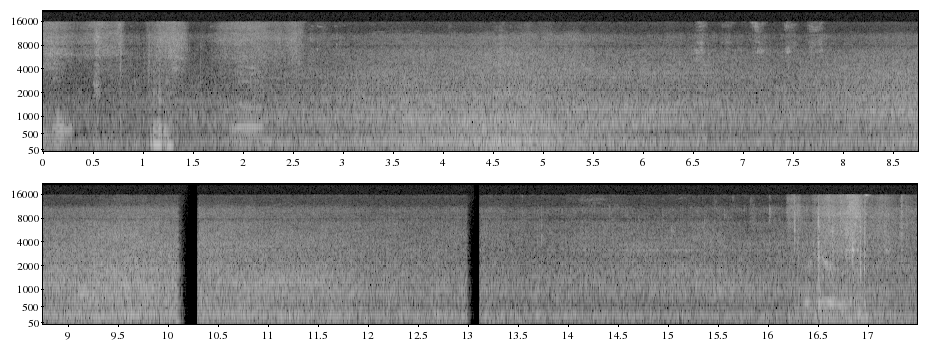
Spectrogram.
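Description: Cars drive past on a nearby road, their tyres hissing on the tarmac.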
